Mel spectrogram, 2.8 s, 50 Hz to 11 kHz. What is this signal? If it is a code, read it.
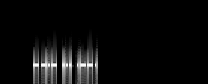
Morse code, heard as a keyed tone, about 50 wpm, 700 Hz. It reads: QSP
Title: Q-Codes with Spoken Meaning - 50wpm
